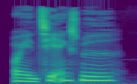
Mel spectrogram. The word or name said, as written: orienteringsmøde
